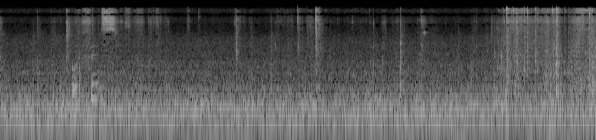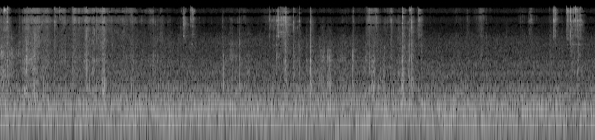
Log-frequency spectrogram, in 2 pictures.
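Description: Hands rustle and tap against a sewing machine.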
